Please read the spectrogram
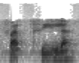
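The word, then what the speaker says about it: facila: La C se pronuncia como C. Tsa, tse, tsi, tso, tsu. Fatsila, belezo.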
